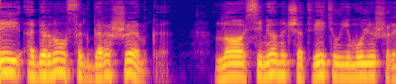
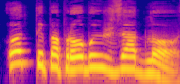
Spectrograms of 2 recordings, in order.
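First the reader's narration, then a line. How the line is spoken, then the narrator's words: Laughing. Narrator (Russian): засмеялся Кука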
